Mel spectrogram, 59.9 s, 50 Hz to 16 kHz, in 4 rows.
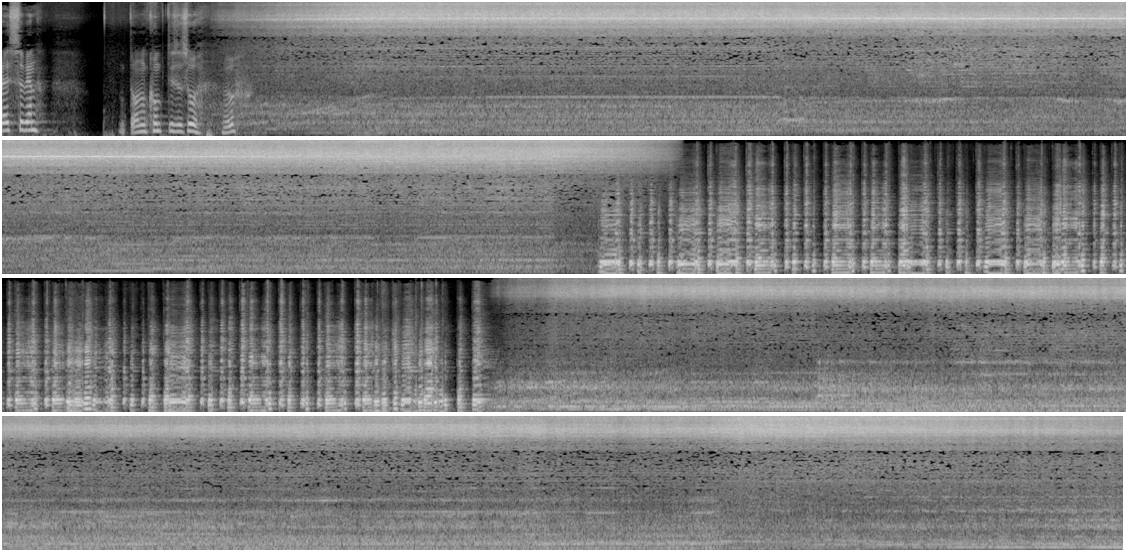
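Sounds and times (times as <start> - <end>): band sawmill whining: 2.9 - 59.9
rhythmic instrumental music: 23.0 - 36.5.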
